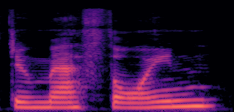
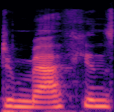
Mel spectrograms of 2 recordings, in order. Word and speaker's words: Dumathoin: It's Dumathoin. Oh. The dwarvish god of secrets. Well, of course, yes. We would have all known it was the Dwarven God of Secrets if you pronounced it correct. I've been pronouncing it Dumathian since level 2, which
